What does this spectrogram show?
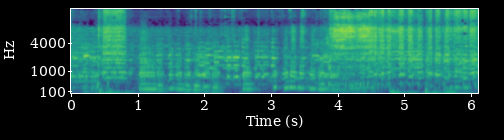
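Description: A Sinaloan brass banda playing live: a brass melody over drums and a deep tuba bass line. The bass drops out about a second in and comes back near the end.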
